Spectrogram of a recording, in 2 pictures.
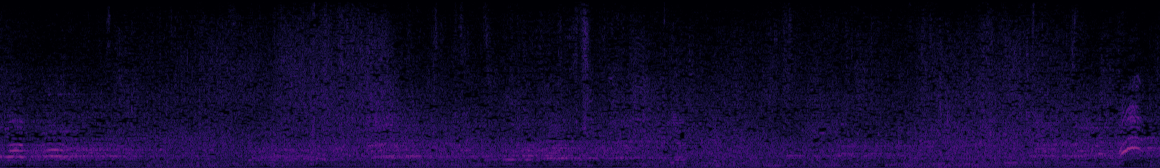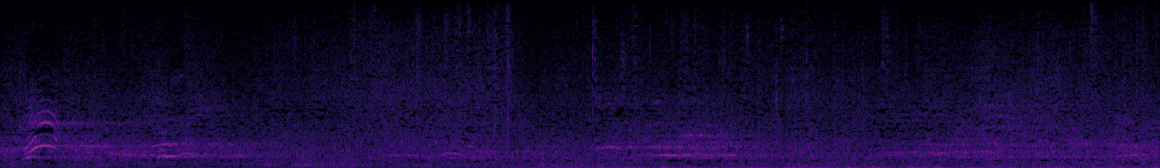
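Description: Ice skate blades scrape and hiss across the ice.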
